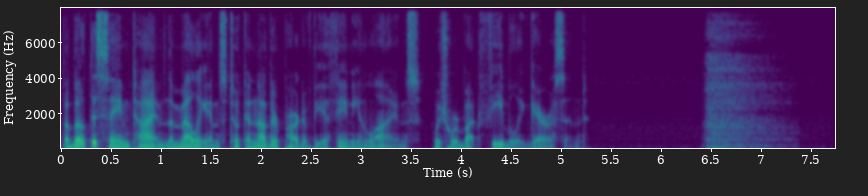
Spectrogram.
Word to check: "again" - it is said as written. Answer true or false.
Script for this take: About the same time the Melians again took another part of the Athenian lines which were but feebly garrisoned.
false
